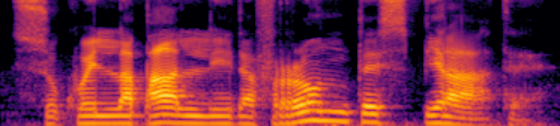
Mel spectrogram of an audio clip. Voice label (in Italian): espressivo; Macbeth; pronunciation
